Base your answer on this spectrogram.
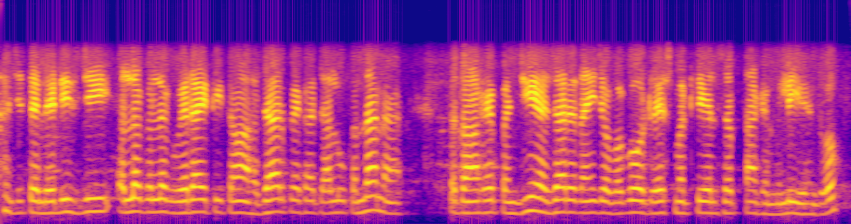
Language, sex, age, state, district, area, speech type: Sindhi, male, 30-45, Gujarat, Junagadh, rural, conversation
